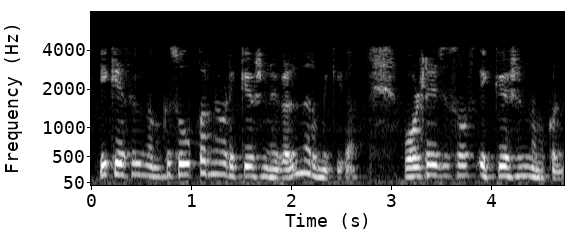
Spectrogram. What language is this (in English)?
Malayalam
